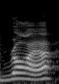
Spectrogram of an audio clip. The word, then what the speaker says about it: Rayya: So just start off, my name is Rayya, and it rhymes with liar, so that'll help you remember it.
